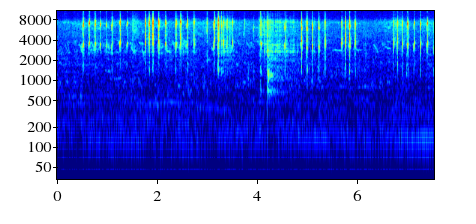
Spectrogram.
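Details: Sunda pygmy woodpecker giving short volleys of rapid, dry ticking notes, about eight bursts evenly spaced, one sharp snap in the middle, over a faint low hum.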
